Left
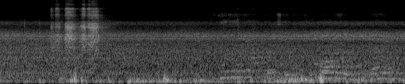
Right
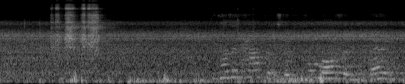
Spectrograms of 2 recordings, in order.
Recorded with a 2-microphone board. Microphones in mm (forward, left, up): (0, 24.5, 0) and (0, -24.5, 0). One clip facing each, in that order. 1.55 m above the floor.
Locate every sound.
0.5 s a squeak: 5° right (ahead or behind), 1.5 m
2.1 s a woman speaking: 50° right (ahead or behind), 4.5 m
